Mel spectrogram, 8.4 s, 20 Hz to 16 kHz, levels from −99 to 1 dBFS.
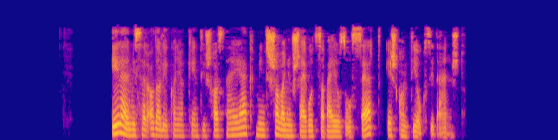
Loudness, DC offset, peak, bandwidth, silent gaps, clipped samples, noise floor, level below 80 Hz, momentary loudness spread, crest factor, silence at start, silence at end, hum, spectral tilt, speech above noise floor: -17 LUFS; under 0.1%; 0 dBFS; 8.4 kHz; none; under 0.1%; under -90 dBFS; -62 dBFS; 12 LU; 20 dB; 1.7 s; 1.5 s; none; -2.5 dB/octave; over 72 dB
